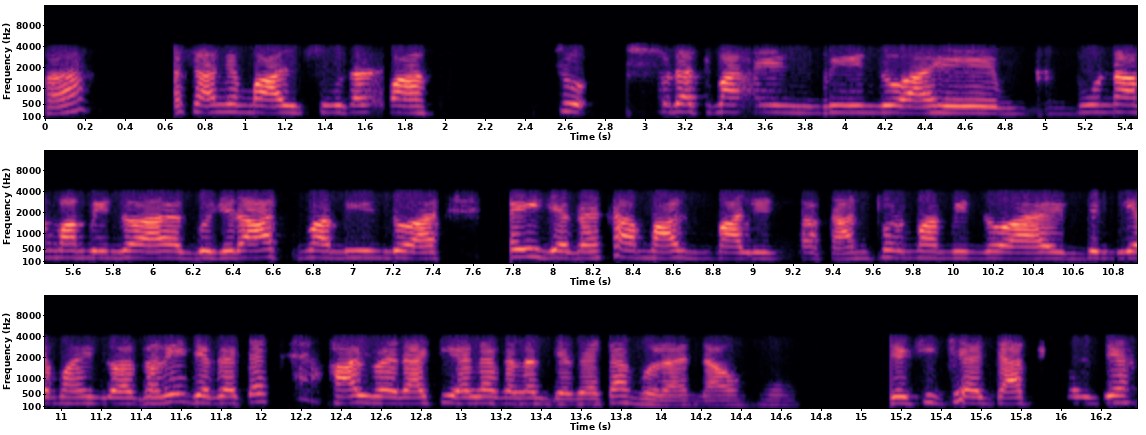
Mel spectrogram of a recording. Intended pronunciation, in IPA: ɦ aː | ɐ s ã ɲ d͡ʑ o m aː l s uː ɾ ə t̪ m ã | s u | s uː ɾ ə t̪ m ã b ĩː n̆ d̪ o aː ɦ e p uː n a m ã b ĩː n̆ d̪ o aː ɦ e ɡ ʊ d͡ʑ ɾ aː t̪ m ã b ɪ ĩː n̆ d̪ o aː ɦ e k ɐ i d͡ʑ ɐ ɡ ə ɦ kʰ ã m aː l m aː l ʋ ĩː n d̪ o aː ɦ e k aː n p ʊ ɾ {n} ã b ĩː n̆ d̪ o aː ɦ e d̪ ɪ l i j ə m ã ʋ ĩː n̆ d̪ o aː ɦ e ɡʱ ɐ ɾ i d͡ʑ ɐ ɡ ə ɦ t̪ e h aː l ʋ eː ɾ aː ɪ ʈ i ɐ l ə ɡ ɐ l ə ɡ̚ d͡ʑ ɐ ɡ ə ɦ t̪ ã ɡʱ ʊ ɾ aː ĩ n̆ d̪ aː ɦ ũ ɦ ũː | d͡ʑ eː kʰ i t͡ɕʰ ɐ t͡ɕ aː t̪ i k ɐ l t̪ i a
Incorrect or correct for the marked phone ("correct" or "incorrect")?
incorrect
